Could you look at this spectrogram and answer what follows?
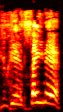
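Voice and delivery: high-pitched comic objection; mock protest. Golfer protests, retold.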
